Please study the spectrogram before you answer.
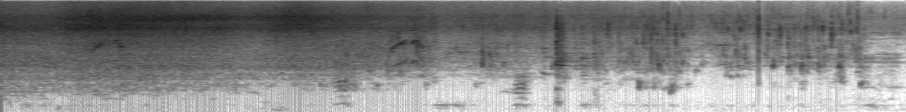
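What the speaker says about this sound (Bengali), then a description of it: "কড়াই দেবো জল" Water pours into a hot wok after frying crabs, with a strong hiss that fades into softer bubbling and crackling.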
